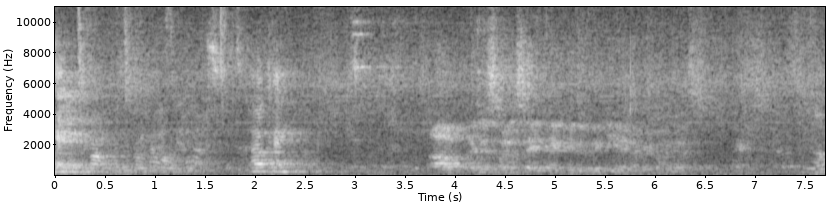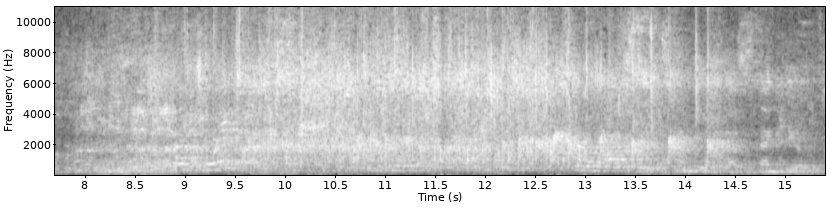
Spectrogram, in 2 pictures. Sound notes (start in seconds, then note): 0.9 audience murmuring; 7.6 audience laugh and applause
